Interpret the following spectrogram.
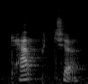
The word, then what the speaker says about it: capture: And last one, capture. That ch at the end. It's U-R-E. And it's not stressed.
